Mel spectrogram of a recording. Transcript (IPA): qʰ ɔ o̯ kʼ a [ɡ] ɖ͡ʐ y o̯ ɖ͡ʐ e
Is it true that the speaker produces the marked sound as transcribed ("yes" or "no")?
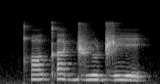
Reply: yes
